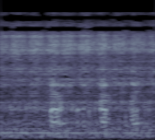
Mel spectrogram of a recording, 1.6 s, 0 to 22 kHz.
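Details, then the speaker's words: Yamaha R15 V3 ABS motor after bearing replacement, run while the brake is applied: constant high whirring buzz over a steady low hum, no grinding or rattle; the ABS pump motor spins smoothly and runs normally. "Jack R complete হয়েছে, আশা করি এটা কাজ চলতেছে এবং sound শুনতে পারছেন।"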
